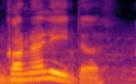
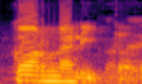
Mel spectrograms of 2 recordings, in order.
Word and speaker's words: cornalitos: Coralitos, no. – Eh. – Cornalitos. – Cornalitos, gracias, no me salía la palabra.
